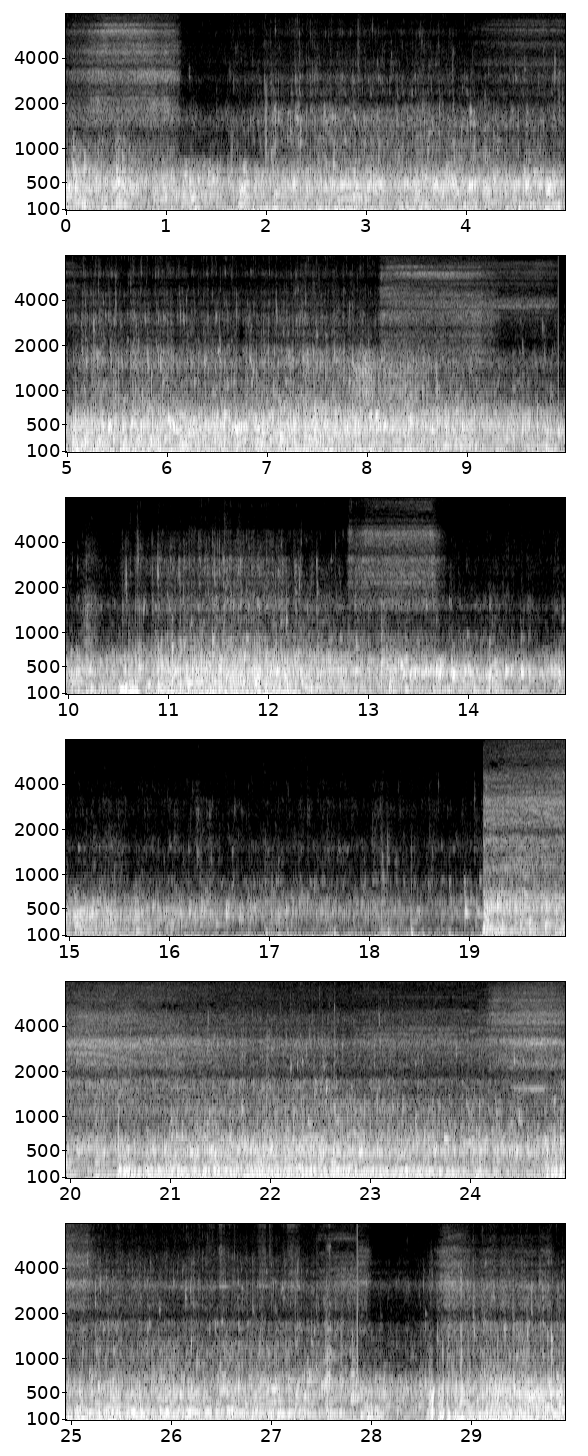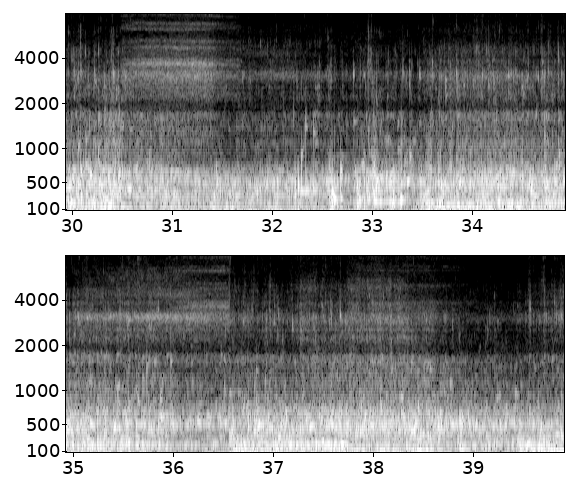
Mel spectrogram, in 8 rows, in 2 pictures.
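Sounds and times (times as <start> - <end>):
diver breathing through regulator: 0.0 - 1.3, 4.2 - 5.3, 8.1 - 10.0, 12.8 - 13.9, 19.2 - 21.8, 22.8 - 25.6, 27.2 - 29.4, 30.4 - 32.0, 35.2 - 36.6, 37.6 - 38.9
exhaled bubbles rushing: 0.0 - 8.8, 9.5 - 12.9, 13.7 - 39.9.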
